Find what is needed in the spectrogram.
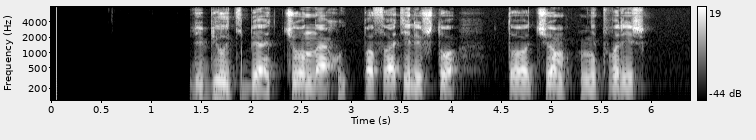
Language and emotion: Russian, angry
